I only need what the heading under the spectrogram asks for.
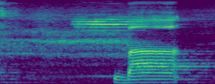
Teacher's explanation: جب دونوں ہونٹوں کے تری والے حصے کو یعنی ہونٹوں کے اندرونی حصے کو ملائیں گے تو وہاں سے ادا ہوگا یہ حرف با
